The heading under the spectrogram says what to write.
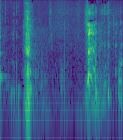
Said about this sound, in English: Are you burping? Have some respect for your wife. I wouldn't accept that in my house.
